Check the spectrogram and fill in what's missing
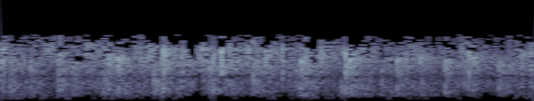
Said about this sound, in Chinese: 我们给牧师师母还有这么可爱的牧长同工们我们给他们一个掌声好吗？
